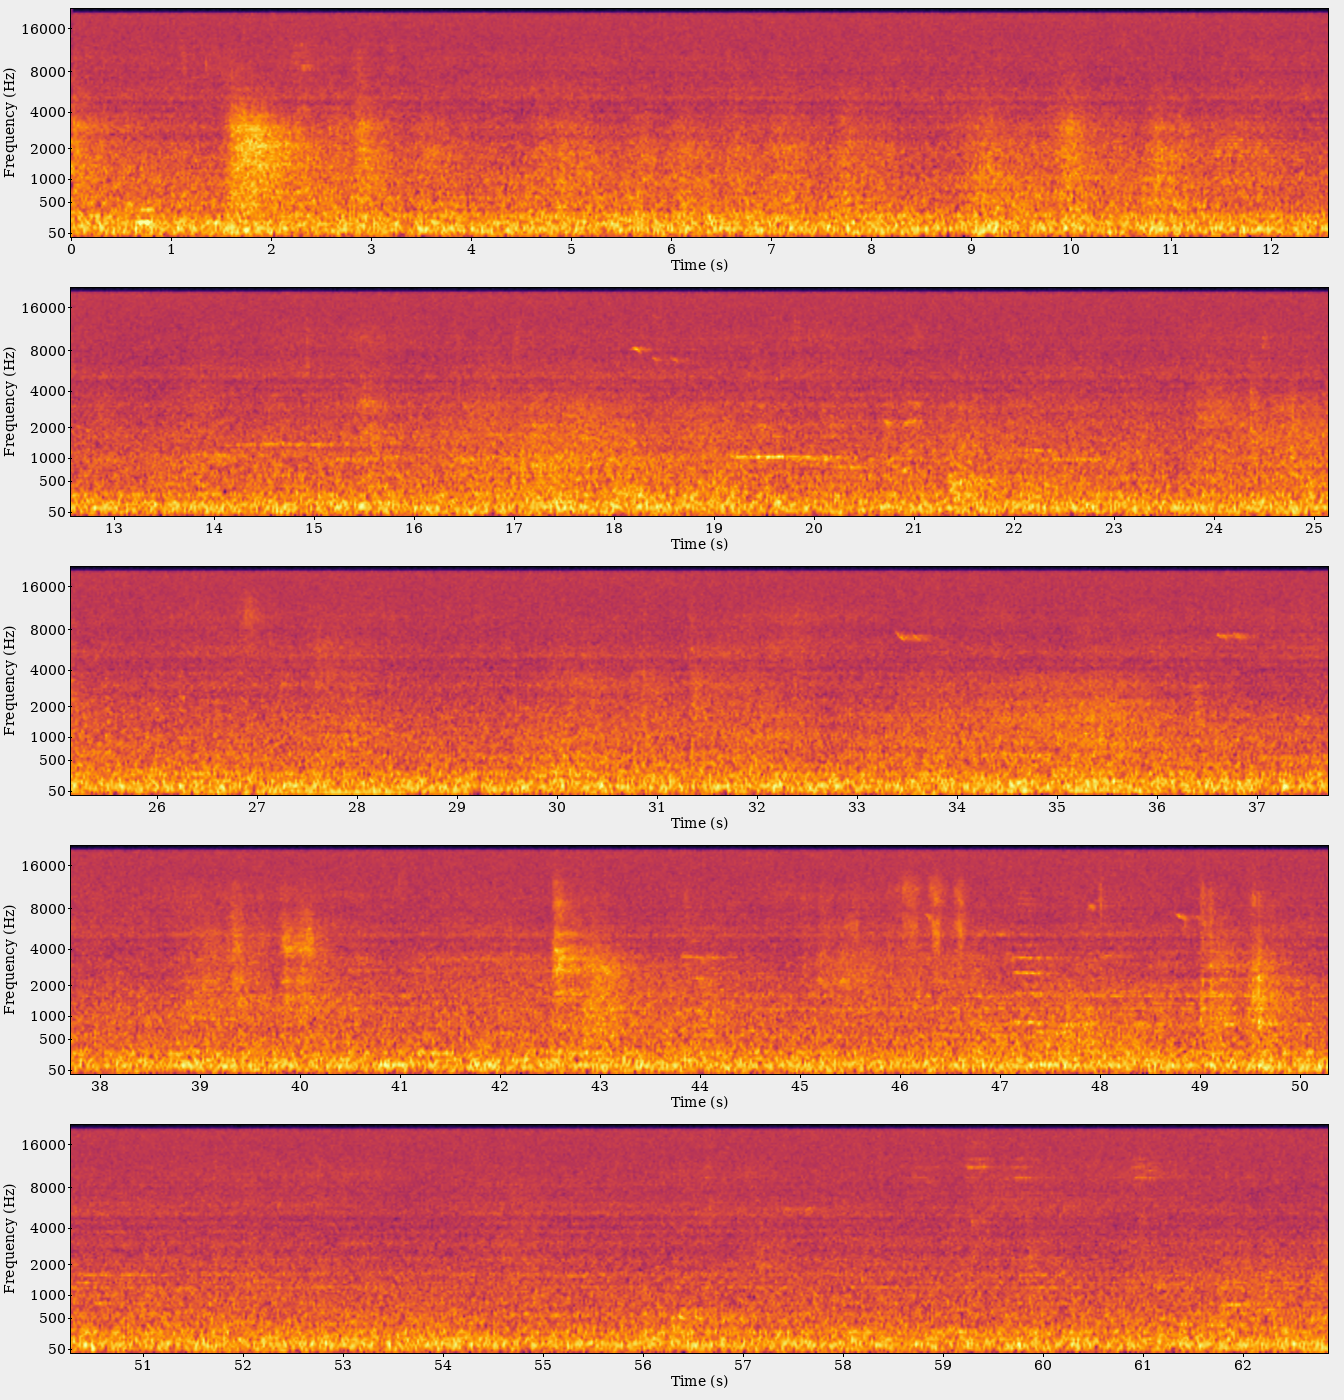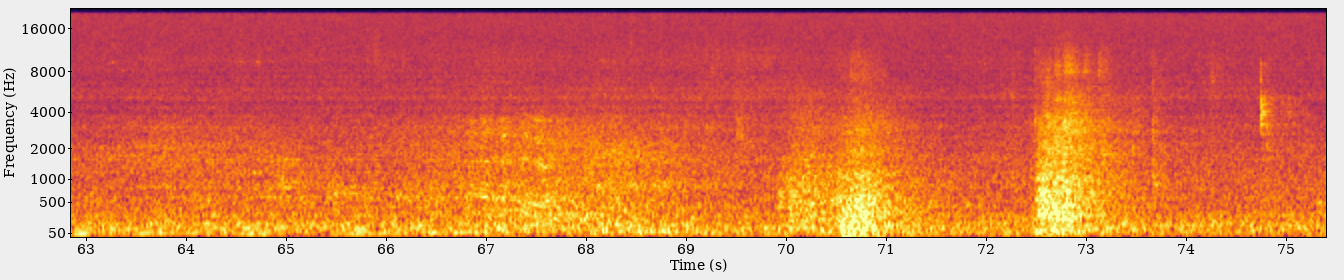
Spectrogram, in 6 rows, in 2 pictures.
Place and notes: Ascolto il tuo cuore, città. I listen to your heart, city. Several chapters **SCROLL DOWN FOR ALL RECORDINGS** - Terrace late December round 2 p.m. and barking Lucy in the time of COVID19
"Terrace late December round 2 p.m. and barking Lucy in the time of COVID19" Soundscape
Chapter CLXXXIII of Ascolto il tuo cuore, città. I listen to your heart, city
Tuesday December 28th 2021. Fixed position on an internal terrace at San Salvario district Turin, About one year and four months after emergency disposition due to the epidemic of COVID19.
Start at 2:20 p.m. end at 2:57 p.m. duration of recording 36'55''.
